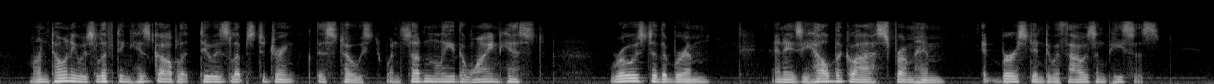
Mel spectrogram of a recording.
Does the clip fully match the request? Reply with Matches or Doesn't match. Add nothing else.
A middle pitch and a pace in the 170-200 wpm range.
Doesn't match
